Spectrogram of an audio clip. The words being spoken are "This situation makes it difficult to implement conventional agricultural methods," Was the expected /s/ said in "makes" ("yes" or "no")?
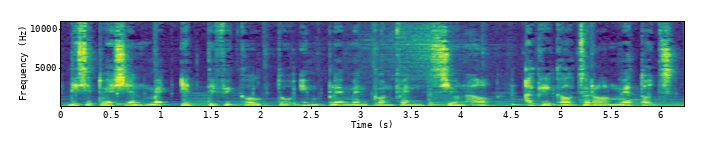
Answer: no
